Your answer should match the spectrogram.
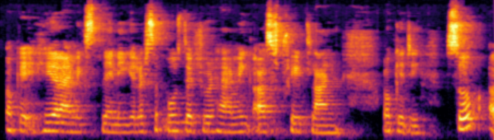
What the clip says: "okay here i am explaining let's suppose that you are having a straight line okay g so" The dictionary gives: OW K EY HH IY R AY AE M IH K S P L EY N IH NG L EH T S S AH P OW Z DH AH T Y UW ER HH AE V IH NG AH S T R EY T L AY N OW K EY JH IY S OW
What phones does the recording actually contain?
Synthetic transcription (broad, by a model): OW K EY HH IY R AY M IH K S P L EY N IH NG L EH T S S AH P OW Z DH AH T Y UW ER HH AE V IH NG AH S T R EY T L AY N OW K EY JH IY S OW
